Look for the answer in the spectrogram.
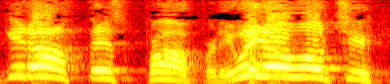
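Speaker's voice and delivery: an angry husband shouting off the preacher; angry order. Retold or imitated. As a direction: run him off the porch.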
